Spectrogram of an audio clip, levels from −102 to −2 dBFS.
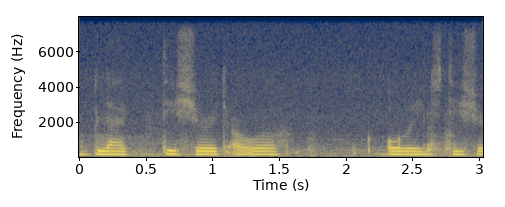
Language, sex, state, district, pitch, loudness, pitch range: Nagamese, female, Nagaland, Kohima, 170 Hz, -15 LUFS, 165-175 Hz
